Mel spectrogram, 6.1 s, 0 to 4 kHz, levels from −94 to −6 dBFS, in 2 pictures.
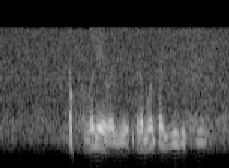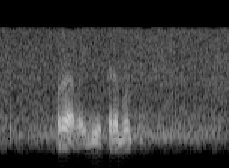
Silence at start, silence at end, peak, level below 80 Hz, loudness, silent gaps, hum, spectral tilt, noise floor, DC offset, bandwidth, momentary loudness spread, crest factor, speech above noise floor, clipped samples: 0 s; 0 s; -18 dBFS; under -90 dBFS; -35 LUFS; none; none; -1 dB/octave; -54 dBFS; under 0.1%; 2.8 kHz; 21 LU; 18 dB; 20 dB; under 0.1%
